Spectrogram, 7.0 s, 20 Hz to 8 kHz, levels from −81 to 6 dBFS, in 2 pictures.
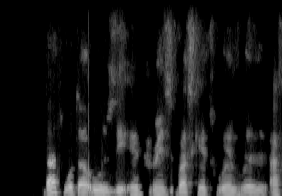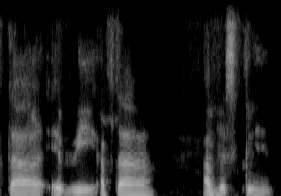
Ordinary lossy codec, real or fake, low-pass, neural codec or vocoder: none; real; none; none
